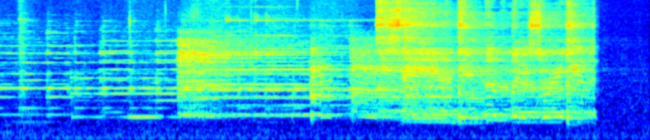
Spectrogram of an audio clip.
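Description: Music from a short film's soundtrack playing, sustained notes building in layers. It grows louder after about two seconds and fuller again near four seconds, then cuts off abruptly.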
